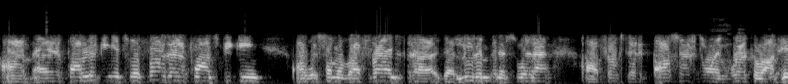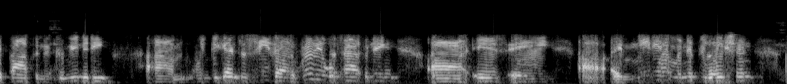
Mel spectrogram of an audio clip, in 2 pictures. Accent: Chile; you mentioned that I'm from Chile.

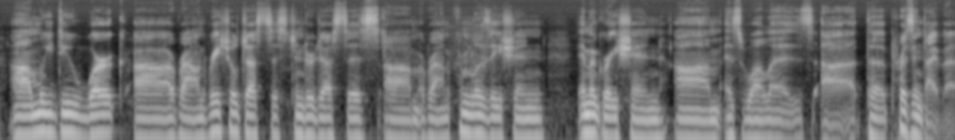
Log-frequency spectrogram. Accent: Atlanta, Georgia, United States; I came from Atlanta to move out here, and you know, labor organizing down there is really hard.

